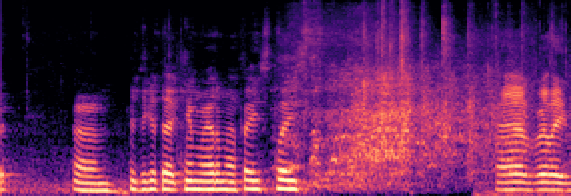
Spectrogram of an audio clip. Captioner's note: laughter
